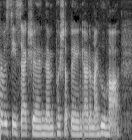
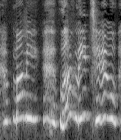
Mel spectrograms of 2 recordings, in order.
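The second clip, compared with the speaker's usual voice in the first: put-on high, whiny little-kid plea; hammed-up needy squeal; mock yell; much slower than usual. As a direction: wail for mommy's attention, drawn out. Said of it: "And I yell this".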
